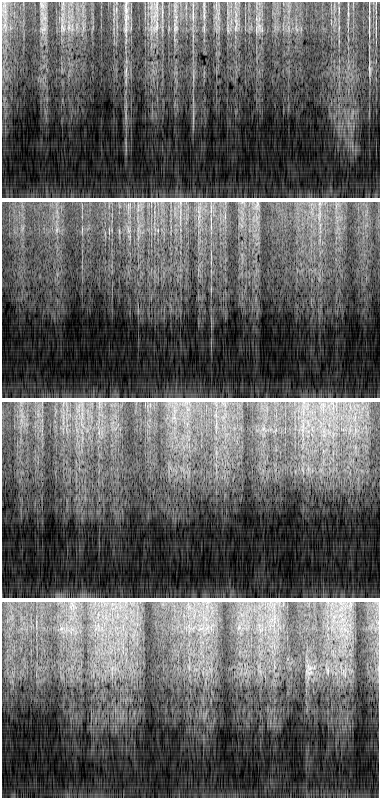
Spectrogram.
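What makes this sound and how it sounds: A small beard brush with an orange wooden back and stiff fibre bristles is held in both hands while fingertips and nails scratch and flick the bristles. The result is a quiet, continuous, bright, dry crackling and rasping, broken by irregular sharp flicks, over a faint steady low hum.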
